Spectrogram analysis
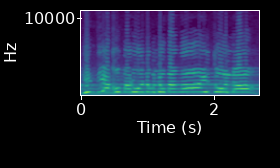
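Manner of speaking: high, loud panicked cries of a drowning woman; frantic high shouts for help; screaming for help. Retold or imitated. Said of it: "Kaya sumisigaw siya".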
